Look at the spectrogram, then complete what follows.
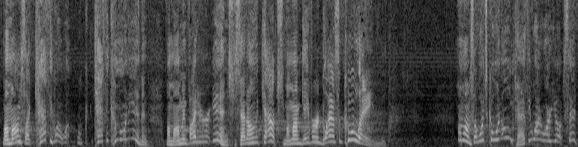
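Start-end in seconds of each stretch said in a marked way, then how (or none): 0.7-2.8 softly voiced mom, higher and much softer; caring mom. Mom comforting crying girl. 9.6-11.6 softly voiced mom, higher and much softer; caring mom. Mom asks upset girl.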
